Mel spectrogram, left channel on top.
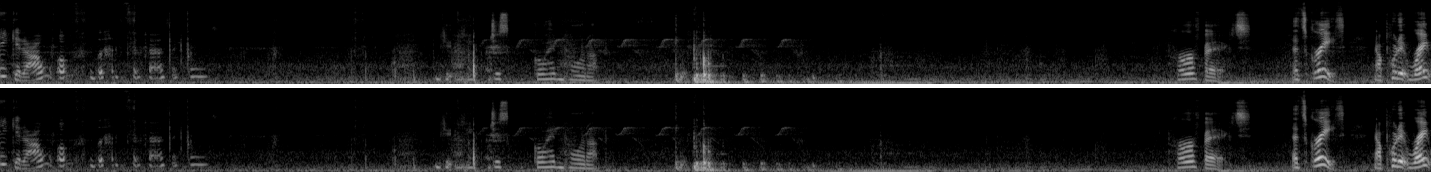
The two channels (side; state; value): both; normal; correlation 0.74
